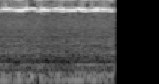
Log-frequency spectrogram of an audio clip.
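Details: Continuous shrill cricket chirping, a high even pulsing buzz with a low background hum, cut off abruptly after about a second and a half, followed by silence.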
